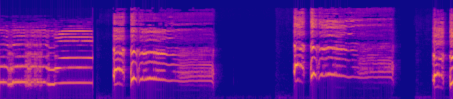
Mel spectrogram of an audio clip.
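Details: Compilation of heritage chicken breed roosters: one crow ends, then two full crows follow with a pause between, each a stuttered start and long sustained falling note, and another crow begins at the end.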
